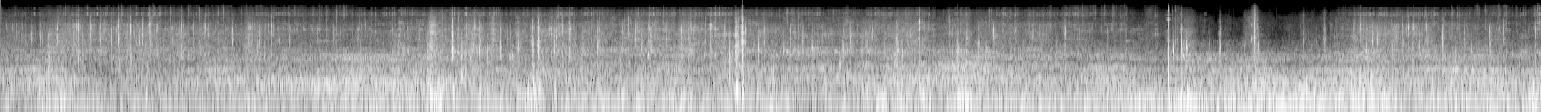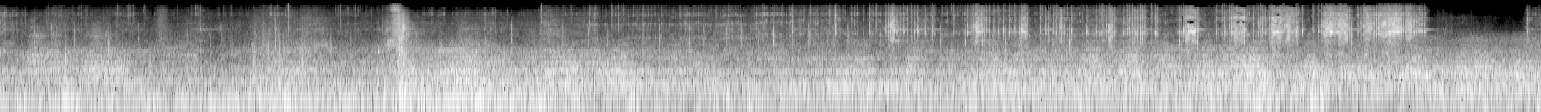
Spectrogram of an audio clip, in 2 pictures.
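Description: Wind buffeting the microphone in a steady low rumble, with frequent short clicks and scrapes from a spinning reel being cranked while a fish is played in.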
